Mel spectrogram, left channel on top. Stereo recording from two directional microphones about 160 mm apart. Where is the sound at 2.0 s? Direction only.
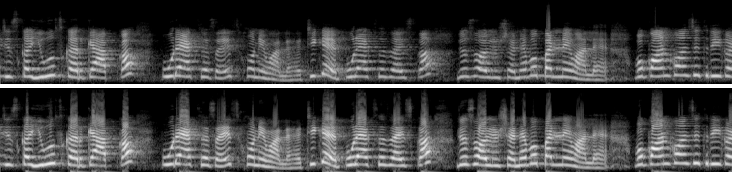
30° right (ahead or behind).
